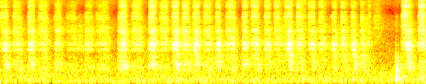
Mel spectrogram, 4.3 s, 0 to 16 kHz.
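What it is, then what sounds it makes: Paper coloring page rubbed by pencil. A colored pencil rubs in small strokes at the top edge of a thin paper mandala coloring page lying on a table, while the other hand holds the sheet. About 17 quick, bright, scratchy strokes come in a steady rhythm, with a faint tone near 2.4 kHz. The strokes pause briefly just before the end, then resume.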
